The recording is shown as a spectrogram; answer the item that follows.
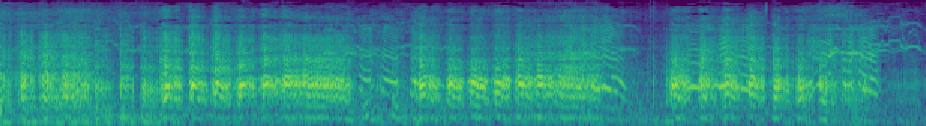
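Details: Adélie penguin colony at summer's end, thousands of birds and young ones losing their last down: loud, raspy, throbbing braying calls running almost continuously in long pulsed phrases, with one short pause near the three-second mark.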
